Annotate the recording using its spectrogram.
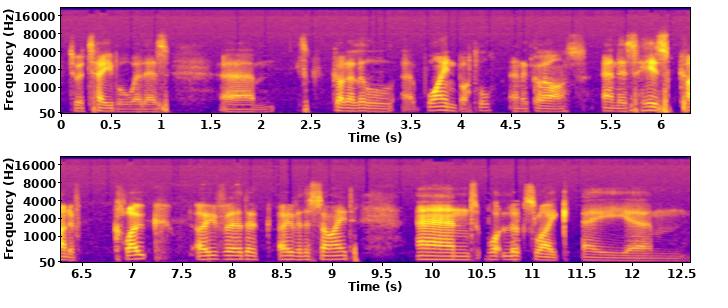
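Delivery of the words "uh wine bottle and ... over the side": ordinary talk, nothing marked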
